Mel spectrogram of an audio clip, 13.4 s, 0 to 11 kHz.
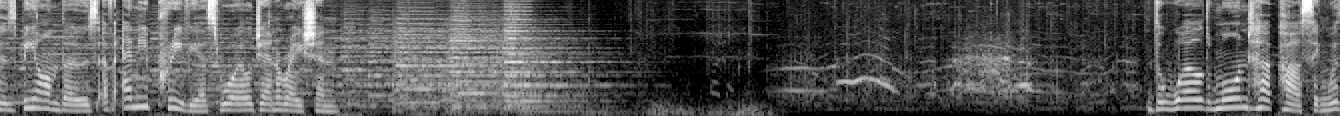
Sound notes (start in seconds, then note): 4.0 bright orchestral music; 7.7 crowd crying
